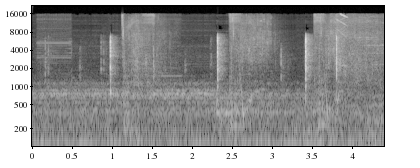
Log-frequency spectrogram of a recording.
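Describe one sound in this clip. A futuristic gun fires with sharp electronic zaps.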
